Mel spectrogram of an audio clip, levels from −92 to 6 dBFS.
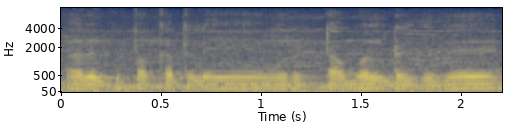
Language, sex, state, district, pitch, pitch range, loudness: Tamil, male, Tamil Nadu, Kanyakumari, 105 Hz, 105-110 Hz, -15 LUFS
